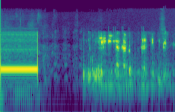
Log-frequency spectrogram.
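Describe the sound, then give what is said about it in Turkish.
A single loud, steady telephone ringback tone sounds briefly, then cuts off into a moment of silence before a voice starts talking over the line. “Çalıyor.”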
